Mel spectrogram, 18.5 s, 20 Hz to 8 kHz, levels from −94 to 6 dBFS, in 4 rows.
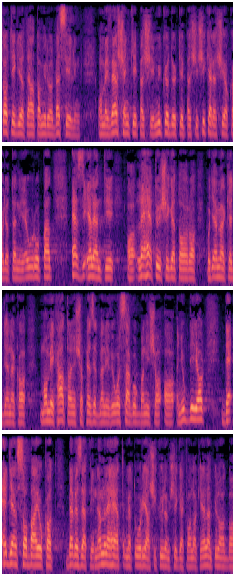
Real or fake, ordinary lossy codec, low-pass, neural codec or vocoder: real; none; 7.2 kHz; none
